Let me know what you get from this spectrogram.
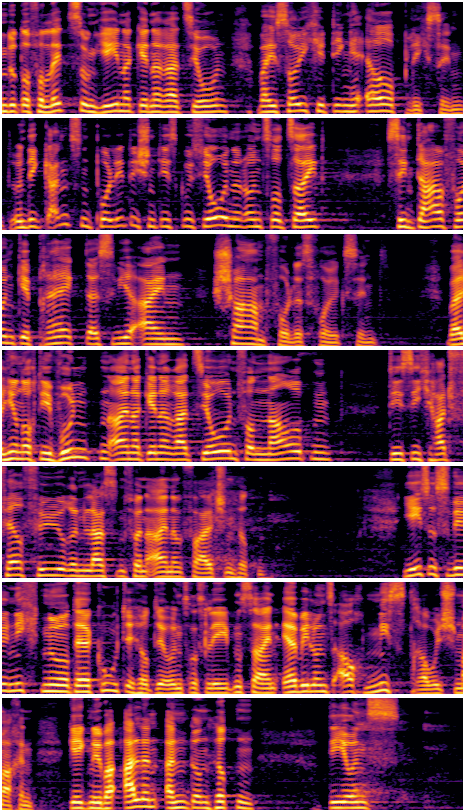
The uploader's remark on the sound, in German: aus dem Gottesdienst der Liebenzeller Mission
